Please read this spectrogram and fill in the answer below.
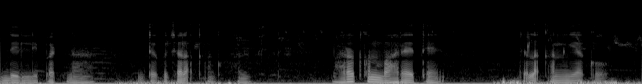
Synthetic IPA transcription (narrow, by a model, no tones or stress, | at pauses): d̪ilːipaʈna | nt̪ɛkɔt͡ʃala̰ʔkankɔkan | bʱaɾɔt̪kʰɔnbaɦɾɛt̪ɛ | t͡ʃa̰la̰ʔkanɡɛjakɔ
